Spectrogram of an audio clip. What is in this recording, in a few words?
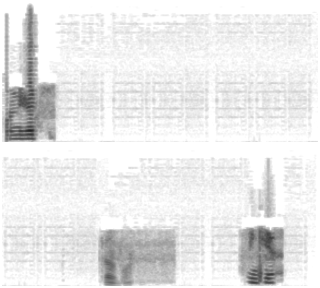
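Phoenix police department, scanner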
